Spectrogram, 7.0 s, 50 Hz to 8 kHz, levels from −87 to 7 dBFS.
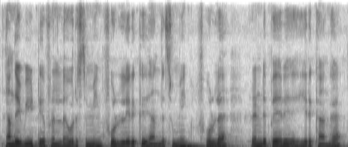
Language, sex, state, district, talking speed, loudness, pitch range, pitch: Tamil, male, Tamil Nadu, Kanyakumari, 110 wpm, -15 LUFS, 135-155 Hz, 145 Hz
